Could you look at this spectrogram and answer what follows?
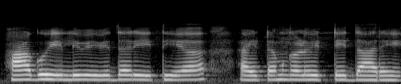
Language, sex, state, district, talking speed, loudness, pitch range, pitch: Kannada, female, Karnataka, Bidar, 105 wpm, -16 LUFS, 210-220 Hz, 215 Hz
